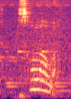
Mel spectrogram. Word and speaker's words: selawat: Napas, salat, selawat tulisannya, tapi bacanya tetap sholawat.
